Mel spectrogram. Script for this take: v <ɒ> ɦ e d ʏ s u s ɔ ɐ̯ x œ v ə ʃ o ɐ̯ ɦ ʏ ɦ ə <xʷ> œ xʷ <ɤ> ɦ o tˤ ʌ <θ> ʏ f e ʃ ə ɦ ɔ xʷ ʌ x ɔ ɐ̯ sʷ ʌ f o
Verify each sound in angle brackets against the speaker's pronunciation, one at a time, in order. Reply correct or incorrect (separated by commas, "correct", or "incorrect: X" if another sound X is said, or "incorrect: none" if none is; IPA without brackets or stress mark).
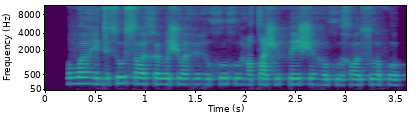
incorrect: ʌ, correct, correct, incorrect: ʃ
